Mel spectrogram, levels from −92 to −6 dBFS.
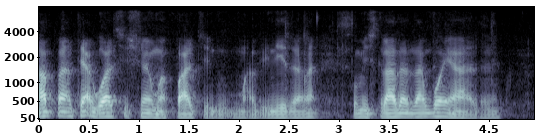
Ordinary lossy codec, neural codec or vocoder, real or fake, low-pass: Opus, 24 kbps; vocoder, 44.1 kHz, 128 mel bands every 512 samples, BigVGAN v2; fake; 7.2 kHz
